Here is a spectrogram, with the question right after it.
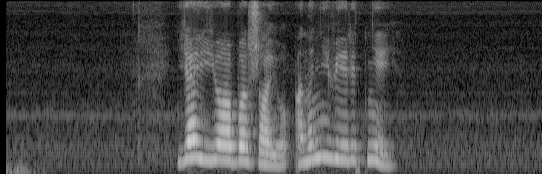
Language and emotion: Russian, neutral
